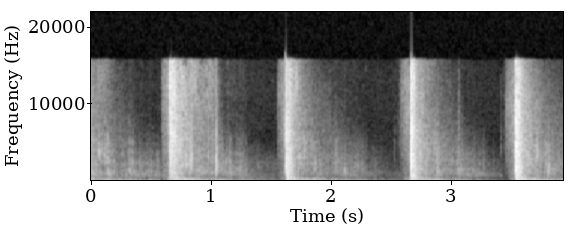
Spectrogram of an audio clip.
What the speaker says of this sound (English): Ripple fire. Fire.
